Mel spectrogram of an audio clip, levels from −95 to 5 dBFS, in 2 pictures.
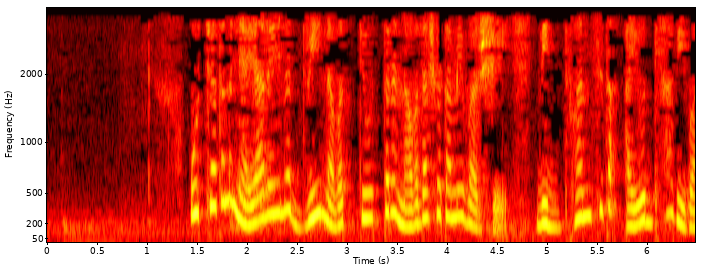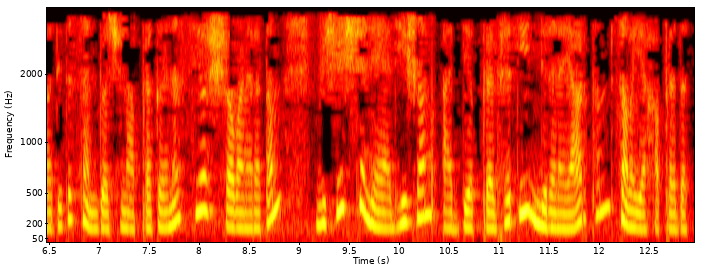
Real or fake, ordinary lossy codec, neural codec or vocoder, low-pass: real; MP3, 16 kbps; none; 3.6 kHz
